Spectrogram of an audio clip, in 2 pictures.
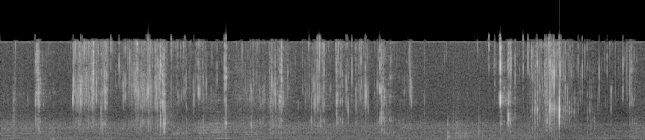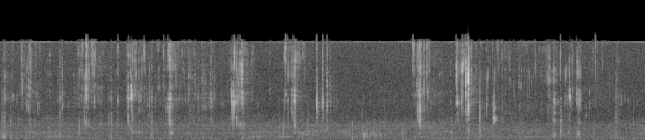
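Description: Close-miked chewing of a mouthful of rice and fish roe, with wet smacks and many scattered sharp mouth clicks, the loudest a little past the middle.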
